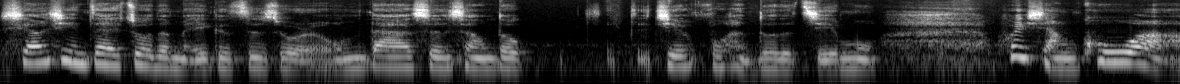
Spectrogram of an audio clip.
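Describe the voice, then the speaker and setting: Over noticeable background noise, a woman of medium pitch speaks at a fairly quick pace with lively intonation. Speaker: TV producer. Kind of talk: casual chat. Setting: studio.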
